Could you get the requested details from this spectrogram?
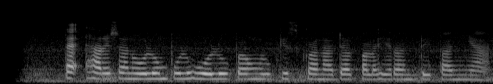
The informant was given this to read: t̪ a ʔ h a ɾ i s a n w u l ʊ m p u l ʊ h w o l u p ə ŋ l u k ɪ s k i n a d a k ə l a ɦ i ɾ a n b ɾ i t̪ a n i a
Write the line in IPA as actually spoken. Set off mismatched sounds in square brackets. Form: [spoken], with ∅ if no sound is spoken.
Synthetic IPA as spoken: t̪ [ɛ] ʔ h a ɾ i s a n w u l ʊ m p u l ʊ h w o l u p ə ŋ l u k ɪ s k [a] n a d a k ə l a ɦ i ɾ a n b ɾ i t̪ a n i a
